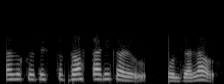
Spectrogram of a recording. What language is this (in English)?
Nepali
